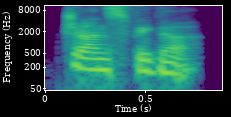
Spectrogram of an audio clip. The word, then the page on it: Transfigure: Indian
